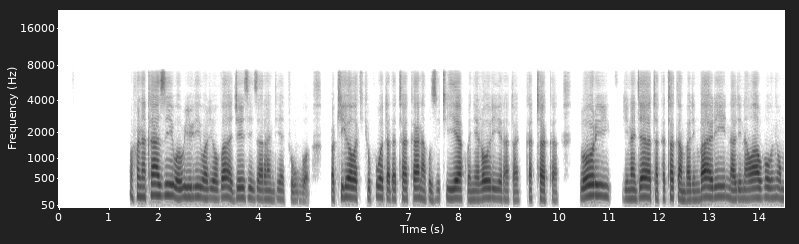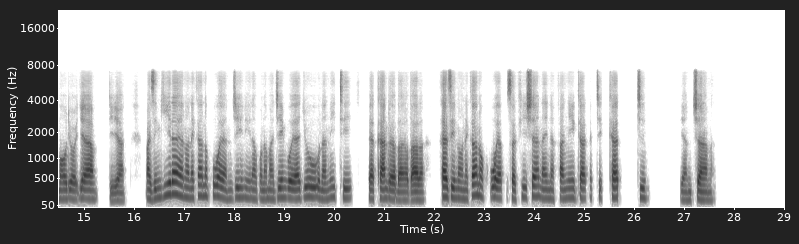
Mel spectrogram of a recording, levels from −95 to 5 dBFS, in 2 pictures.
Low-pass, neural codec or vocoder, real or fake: 7.2 kHz; codec, 16 kHz, 0.3 kbps, FocalCodec; fake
